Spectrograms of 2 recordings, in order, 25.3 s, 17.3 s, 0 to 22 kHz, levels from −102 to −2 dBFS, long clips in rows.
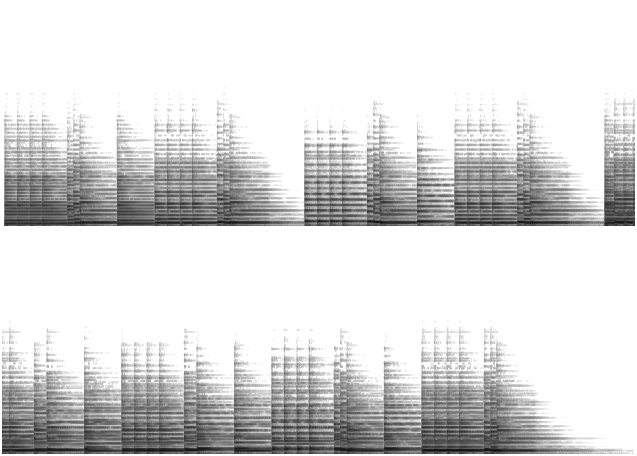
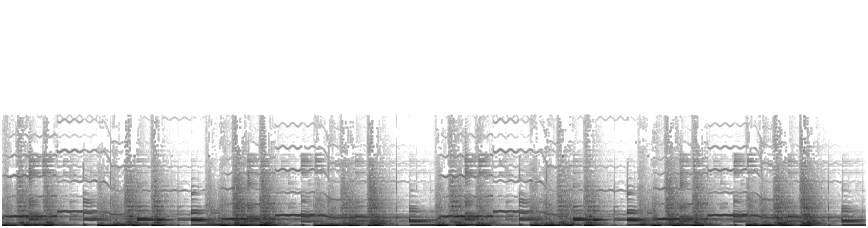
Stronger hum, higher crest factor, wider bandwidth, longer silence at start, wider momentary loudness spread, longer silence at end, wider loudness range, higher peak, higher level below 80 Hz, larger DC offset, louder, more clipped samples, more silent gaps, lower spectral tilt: neither; about the same, 16 dB vs 14 dB; first, 8.4 kHz vs 6.8 kHz; about the same, 0.05 s vs 0 s; second, 10 LU vs 13 LU; first, 1.65 s vs 0 s; first, 5 LU vs 2 LU; about the same, -2 dBFS vs -2 dBFS; second, -40 dBFS vs -16 dBFS; neither; about the same, -17 LUFS vs -17 LUFS; neither; neither; second, -5.5 dB/octave vs -9 dB/octave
